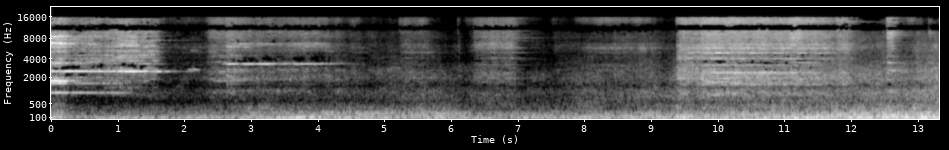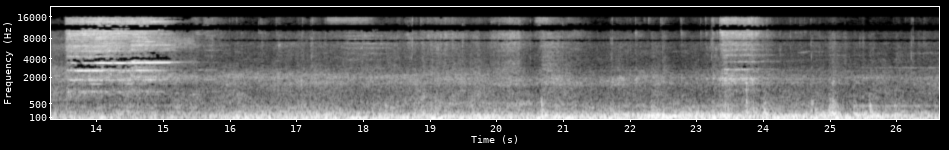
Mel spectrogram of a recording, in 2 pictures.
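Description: Freight train cars rolling past, their steel wheels squealing in high, thin tones near the start and again around the middle, over a low rumble that grows louder in the second half.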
